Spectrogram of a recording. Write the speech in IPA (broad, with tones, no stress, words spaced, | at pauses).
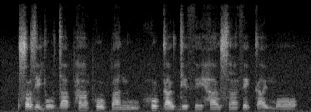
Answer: sɔ̰˦˨zḛ˦˨jo˨ʊ̯ dä˨pʰã˦pʰo̰˦˨ʊ̯ pä˦nṵ˦˨ | ho̰˦˨ʊ̯ɡa˨ʊ̯de˨ θe˦ha˦ʊ̯sʰã˦θḛ˦˨ ka˨ɪ̯ mɔ˦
